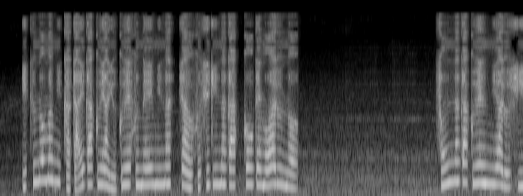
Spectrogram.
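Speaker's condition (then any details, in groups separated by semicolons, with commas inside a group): No condition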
